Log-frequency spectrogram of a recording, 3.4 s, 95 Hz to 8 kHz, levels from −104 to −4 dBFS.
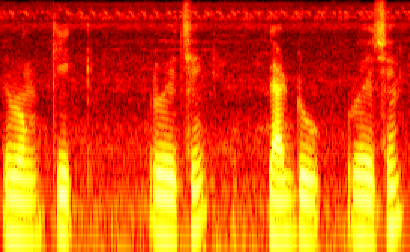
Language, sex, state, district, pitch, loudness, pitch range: Bengali, male, West Bengal, Cooch Behar, 120 Hz, -21 LUFS, 100-130 Hz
